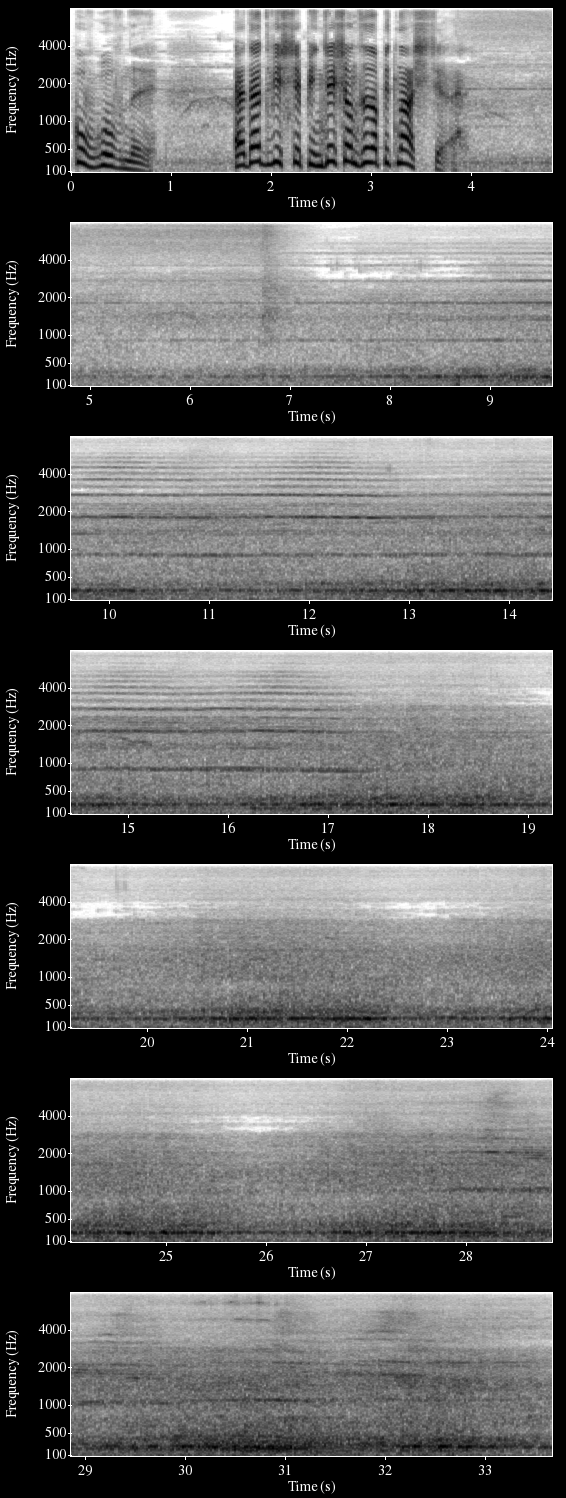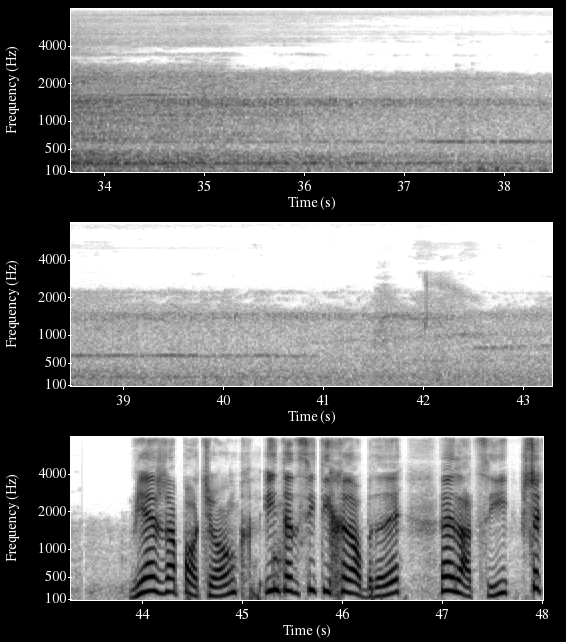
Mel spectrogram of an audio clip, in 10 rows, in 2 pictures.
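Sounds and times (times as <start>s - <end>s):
electric train hum: 3.4s - 43.8s
wheel squeal: 6.6s - 17.4s, 27.7s - 33.3s.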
